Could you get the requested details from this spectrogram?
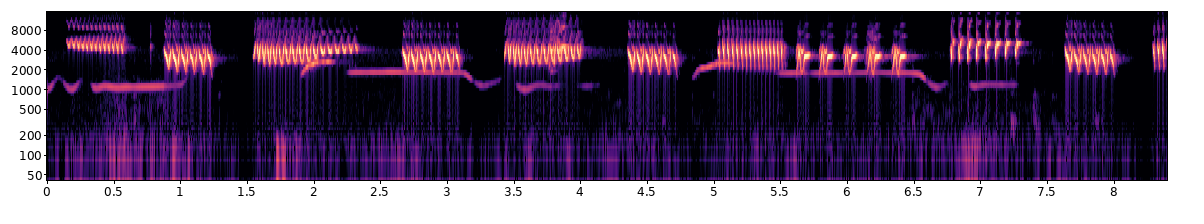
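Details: Actively singing female Javan pied starling, pumping as she sings: loud harsh buzzy bursts alternating with long level whistles and wavering low notes, plus a run of rapid clicking notes, delivered in a steady, almost continuous stream.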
